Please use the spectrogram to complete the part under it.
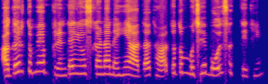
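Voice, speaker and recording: A playful young husband from a storybook who keeps teasing his wife, read by a woman. The voice sits a little high and sounds dry and close, with a light, joking manner. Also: a little fast, a bit bright, dry recording.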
